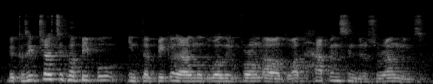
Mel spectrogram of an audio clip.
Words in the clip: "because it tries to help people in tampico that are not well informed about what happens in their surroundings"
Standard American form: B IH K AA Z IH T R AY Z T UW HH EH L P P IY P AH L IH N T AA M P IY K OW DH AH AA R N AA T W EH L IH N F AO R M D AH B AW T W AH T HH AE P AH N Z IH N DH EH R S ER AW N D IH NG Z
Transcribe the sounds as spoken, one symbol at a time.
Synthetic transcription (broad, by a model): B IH K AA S IH T R AY S T UW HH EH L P P IY P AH L IH N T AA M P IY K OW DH AA R N AA T W EH L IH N F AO R M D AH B AW T W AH T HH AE P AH N S IH N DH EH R S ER AW N D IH NG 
